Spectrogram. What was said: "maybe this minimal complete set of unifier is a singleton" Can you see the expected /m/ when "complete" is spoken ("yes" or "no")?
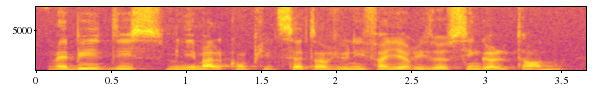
no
